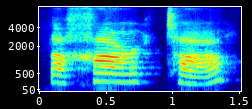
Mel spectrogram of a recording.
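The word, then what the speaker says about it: בחרת: No, that's that little h sound. Oh. Baharta.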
